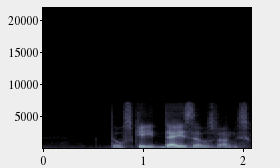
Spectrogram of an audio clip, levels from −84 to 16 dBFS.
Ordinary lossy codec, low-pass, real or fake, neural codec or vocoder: none; 7.2 kHz; fake; codec, 16 kHz, 0.3 kbps, FocalCodec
